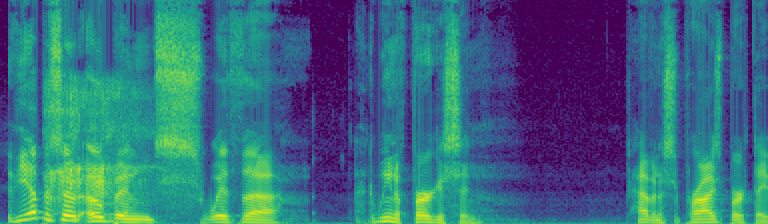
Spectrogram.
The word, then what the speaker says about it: Edwina: I don't think you're supposed to put that much emphasis on the we part of the name. Edwina? Edwina. – Edwina.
